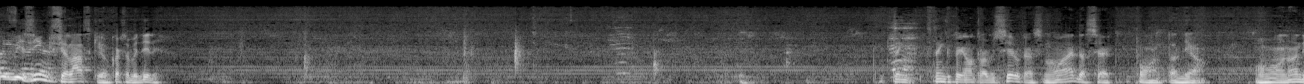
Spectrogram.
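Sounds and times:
electric motor humming: 0.0s - 13.0s.

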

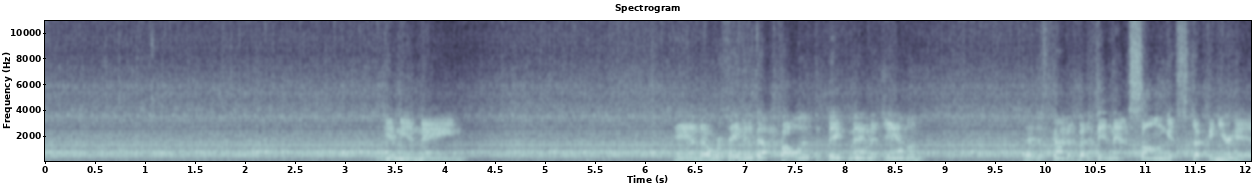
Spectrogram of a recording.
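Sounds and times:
coolant spray hiss: 0.0s - 12.0s
milling machine hum: 0.0s - 12.0s.

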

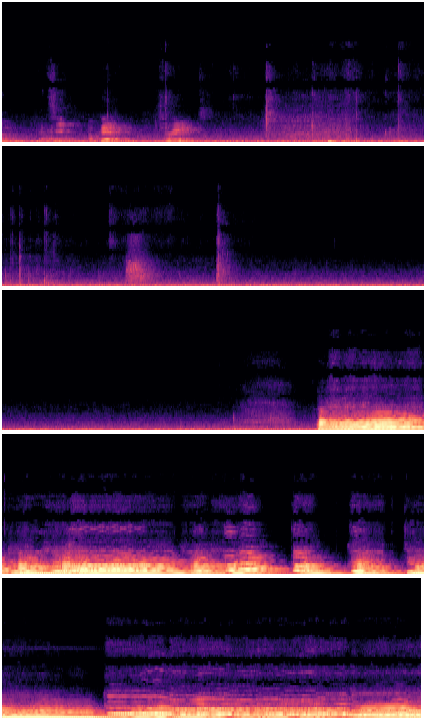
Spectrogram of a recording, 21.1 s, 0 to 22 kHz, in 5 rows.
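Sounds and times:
small instrumental ensemble chords: 11.6s - 21.0s.

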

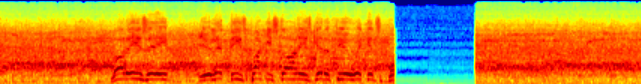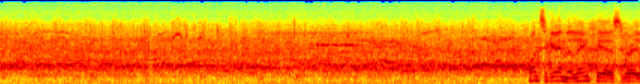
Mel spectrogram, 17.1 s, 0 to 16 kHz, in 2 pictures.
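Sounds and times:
stadium crowd cheering and applauding: 0.0s - 5.3s, 6.4s - 17.0s.

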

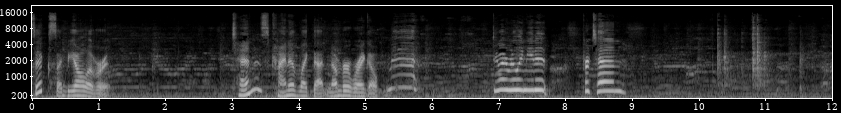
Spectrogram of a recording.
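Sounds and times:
faint background music: 0.0s - 12.0s
china scraping wire shelf: 10.2s - 11.3s.

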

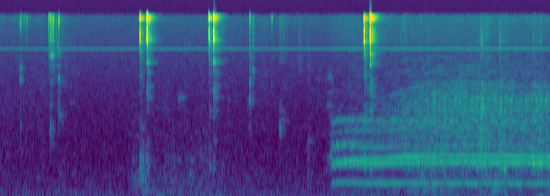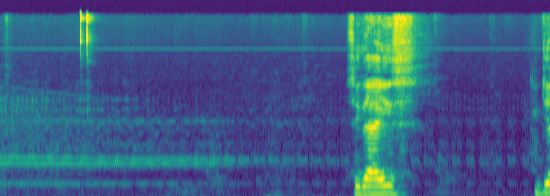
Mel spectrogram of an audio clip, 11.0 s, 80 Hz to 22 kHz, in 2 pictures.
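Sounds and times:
steady multi-pitch hum: 3.3s - 11.0s.

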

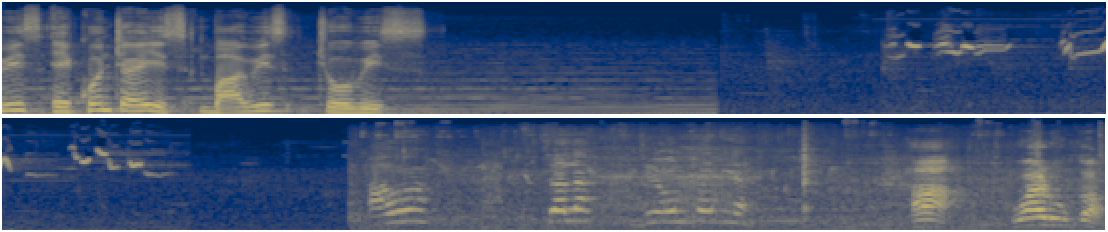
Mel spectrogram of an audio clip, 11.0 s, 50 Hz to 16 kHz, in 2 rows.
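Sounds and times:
bird chirping: 4.3s - 10.0s.

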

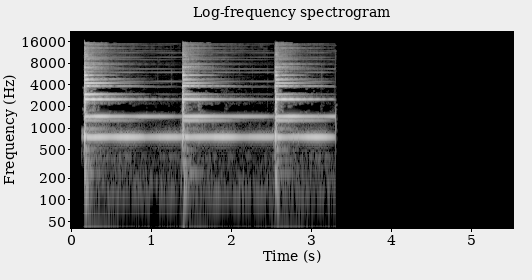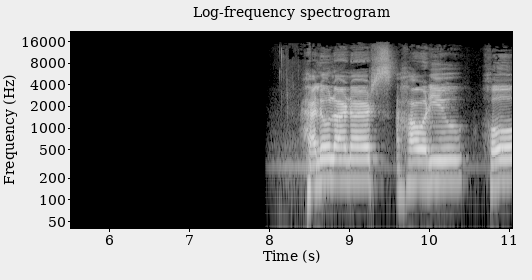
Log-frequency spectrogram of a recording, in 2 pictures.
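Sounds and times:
bell-like chime ringing: 0.2s - 3.4s.

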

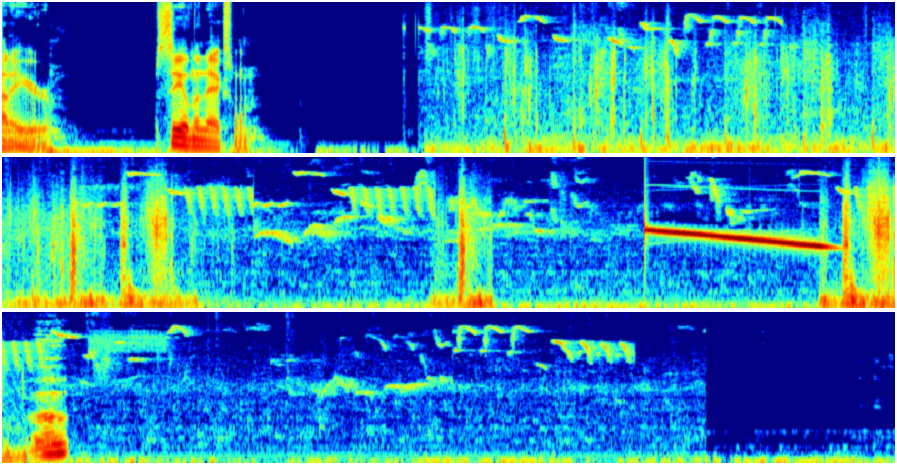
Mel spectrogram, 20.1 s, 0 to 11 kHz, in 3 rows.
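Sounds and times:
birds chirping: 3.1s - 14.8s
footsteps: 3.2s - 8.4s, 9.9s - 10.4s, 12.8s - 13.9s
descending whistle tone: 11.5s - 13.9s.

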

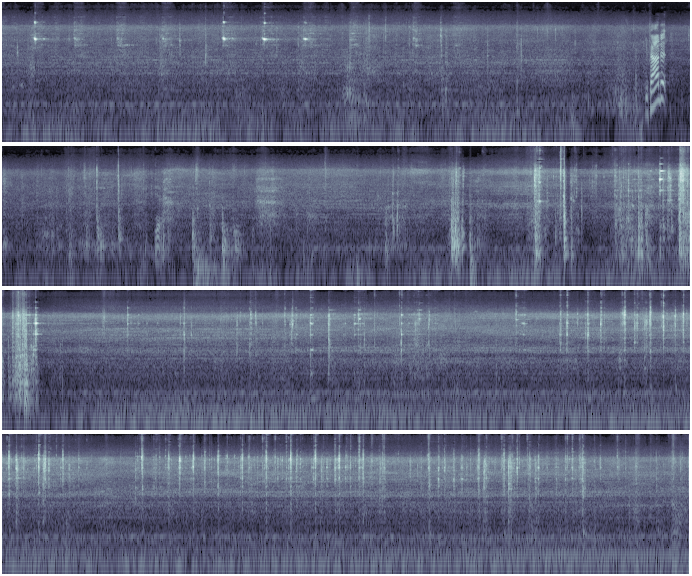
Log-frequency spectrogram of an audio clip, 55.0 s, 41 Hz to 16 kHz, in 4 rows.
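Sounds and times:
steady low rumble: 0.0s - 55.0s.

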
